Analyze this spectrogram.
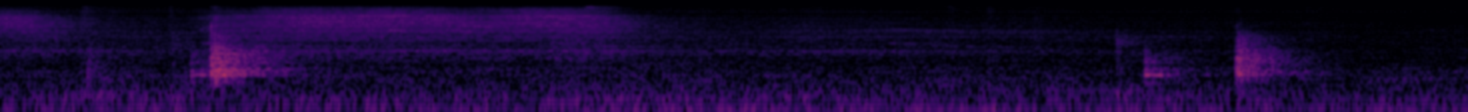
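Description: A wooden ruler knocks against a board.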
